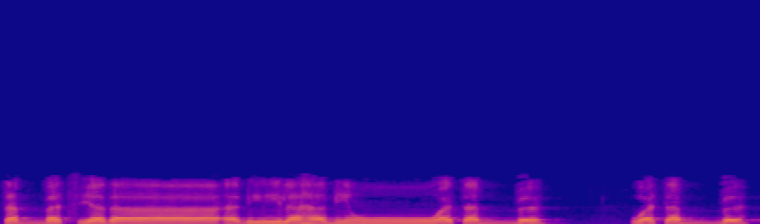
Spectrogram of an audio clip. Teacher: الباء الأولى مدغمة والباء الثانية مقلقلة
